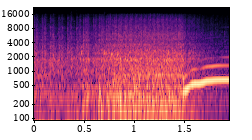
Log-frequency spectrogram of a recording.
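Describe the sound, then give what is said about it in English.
A 620 cc off-road buggy engine starts and rumbles steadily, then near the end revs up sharply, its pitch climbing into a rising whine. “Get ready to start that engine moving, please.”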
